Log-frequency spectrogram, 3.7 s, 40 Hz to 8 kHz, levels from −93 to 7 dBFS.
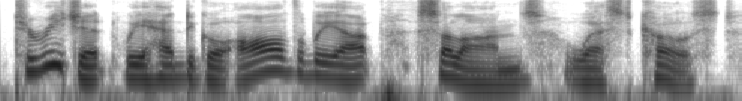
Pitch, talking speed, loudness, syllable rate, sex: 135 Hz, 225 wpm, -17 LUFS, 4.4 syllables/s, male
